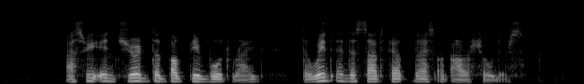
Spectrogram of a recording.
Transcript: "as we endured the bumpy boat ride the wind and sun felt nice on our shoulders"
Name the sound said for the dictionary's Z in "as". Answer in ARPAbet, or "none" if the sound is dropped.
S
